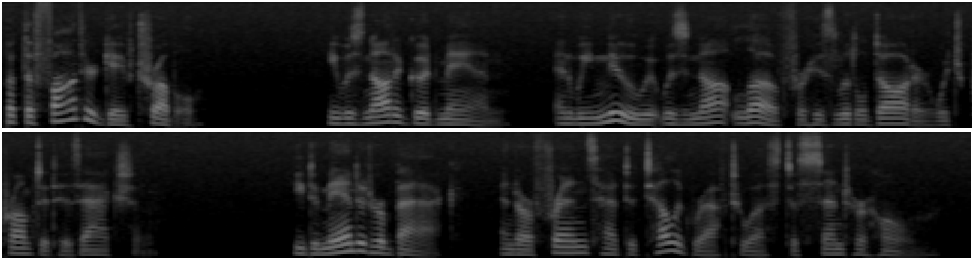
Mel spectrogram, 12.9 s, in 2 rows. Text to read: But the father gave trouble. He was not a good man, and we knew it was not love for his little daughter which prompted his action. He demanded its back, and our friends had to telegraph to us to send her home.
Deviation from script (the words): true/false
true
